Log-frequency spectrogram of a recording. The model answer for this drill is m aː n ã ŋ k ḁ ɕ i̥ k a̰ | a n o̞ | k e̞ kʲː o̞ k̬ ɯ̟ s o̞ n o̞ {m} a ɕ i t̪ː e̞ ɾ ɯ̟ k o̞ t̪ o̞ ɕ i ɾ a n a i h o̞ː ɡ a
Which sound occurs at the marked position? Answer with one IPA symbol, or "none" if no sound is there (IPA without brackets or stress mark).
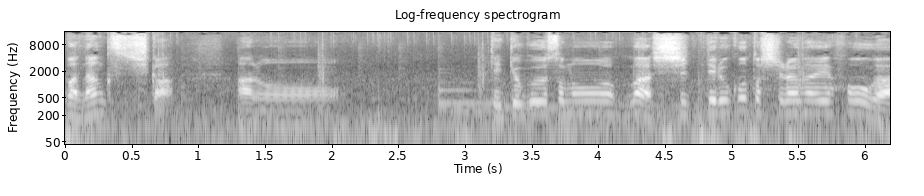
m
